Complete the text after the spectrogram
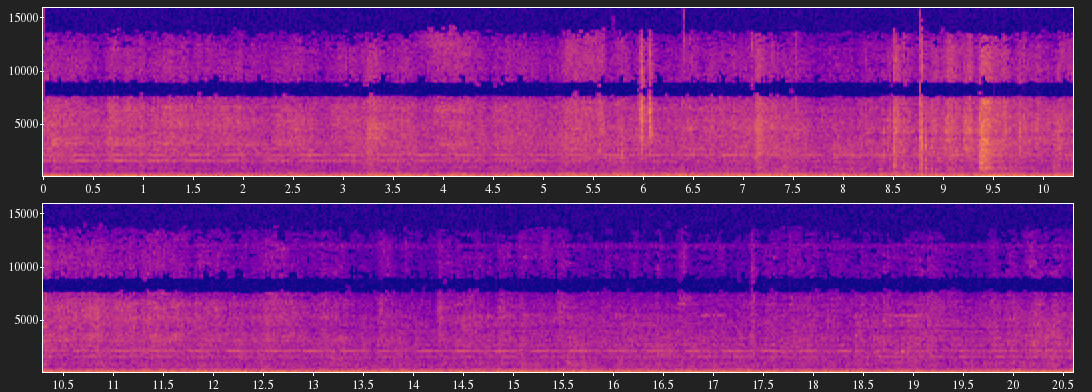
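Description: A freight train rumbles steadily past up close.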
